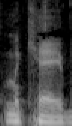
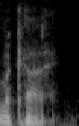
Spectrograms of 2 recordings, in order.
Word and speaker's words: Mackay: It looks like McKay, but it's pronounced Mackay.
